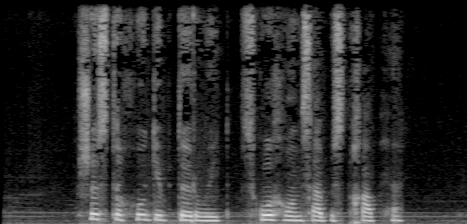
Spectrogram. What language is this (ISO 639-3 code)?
abk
